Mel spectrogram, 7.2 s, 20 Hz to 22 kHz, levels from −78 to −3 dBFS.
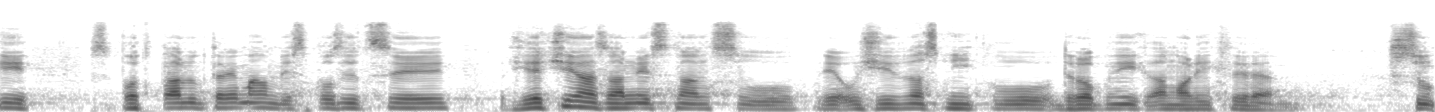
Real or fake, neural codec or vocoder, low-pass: fake; codec, 44.1 kHz, 1.7 kbps, Pupu-Codec; 10.8 kHz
